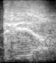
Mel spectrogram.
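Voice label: Speech, Russian; Allied Flight; Digits; DCS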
